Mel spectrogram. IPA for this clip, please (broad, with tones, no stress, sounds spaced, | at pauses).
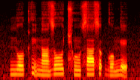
ɲ o˨ ʊ̯ kʰ ĩ˦˨ n ã˨ z o˦ ʊ̯ t͡ɕʰ ũ˨ sʰ ä˦ sʰ ʊ˦ ʔ ɡ o˨ ŋ ḛ˦˨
